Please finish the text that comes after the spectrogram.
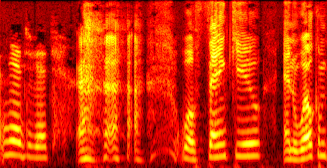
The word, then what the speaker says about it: Nieszwiedz: We have Invicta Star uh uh Anisca Nijovich, which I'm going to need your help. An uh Anka, how do you say your name properly? It's Agneska Nvich.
